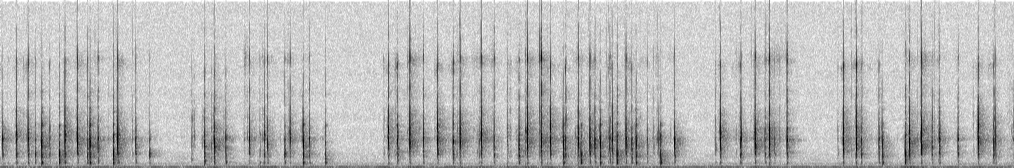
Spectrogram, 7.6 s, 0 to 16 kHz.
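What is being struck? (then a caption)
Mechanical keyboard with plastic keycaps. A mint-green Cyberboard R3 mechanical keyboard with a metal case and plastic keycaps is typed on continuously with the fingertips. Quick, sharp, bright clacks come in rapid bursts separated by short pauses, each tap dying away almost instantly with very little low end.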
